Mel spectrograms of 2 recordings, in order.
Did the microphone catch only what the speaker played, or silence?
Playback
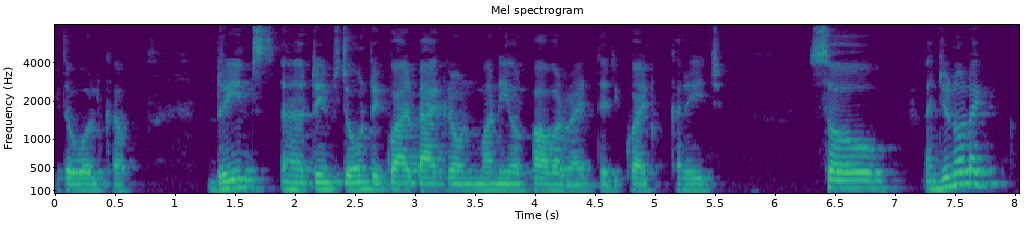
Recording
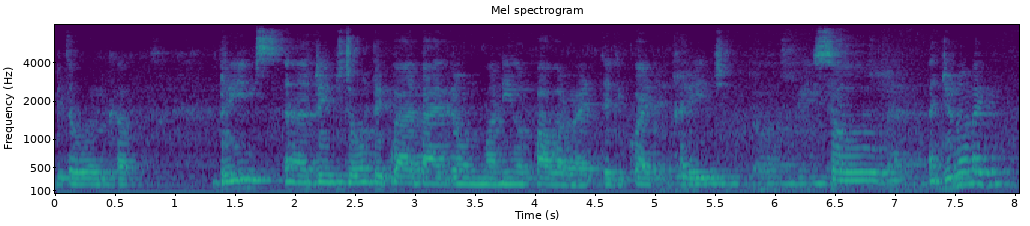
No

